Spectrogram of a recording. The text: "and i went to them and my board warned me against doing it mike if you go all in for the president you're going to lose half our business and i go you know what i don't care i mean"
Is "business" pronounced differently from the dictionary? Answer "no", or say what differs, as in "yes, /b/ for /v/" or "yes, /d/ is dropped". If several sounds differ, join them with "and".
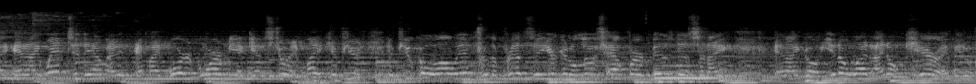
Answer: no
